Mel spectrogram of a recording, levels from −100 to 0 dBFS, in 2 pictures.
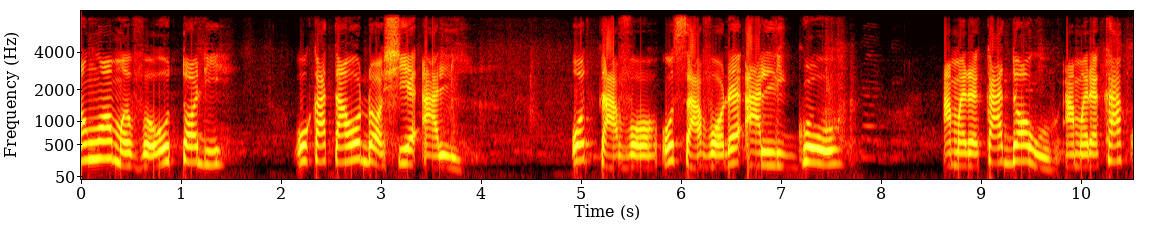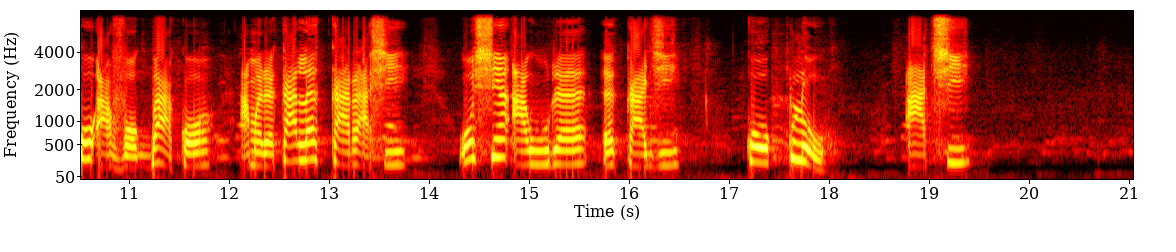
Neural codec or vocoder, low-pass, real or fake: none; 7.2 kHz; real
